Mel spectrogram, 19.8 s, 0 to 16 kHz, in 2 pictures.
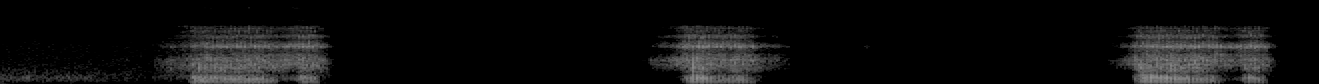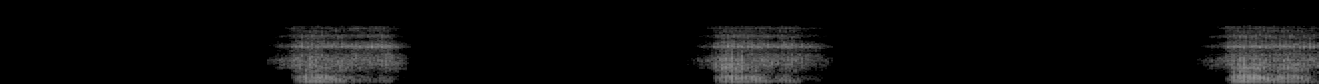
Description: This is a 5 1/2 minute clip of snoring.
